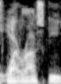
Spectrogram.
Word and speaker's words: Swarovski: It's uh, Swarovski. Swarovski. Is it? Am I pronouncing that correctly? Swarovski. – Swarovski yes.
